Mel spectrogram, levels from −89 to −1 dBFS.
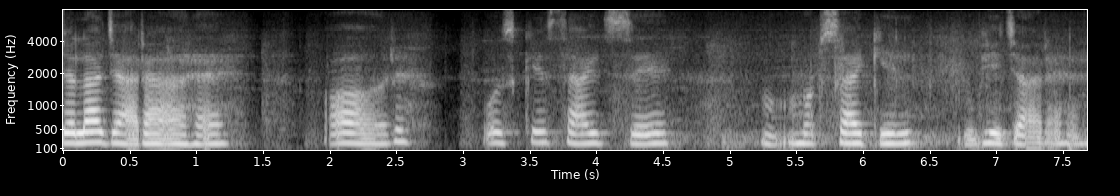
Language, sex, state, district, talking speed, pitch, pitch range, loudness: Hindi, female, Uttarakhand, Tehri Garhwal, 110 wpm, 205 Hz, 195-215 Hz, -17 LUFS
